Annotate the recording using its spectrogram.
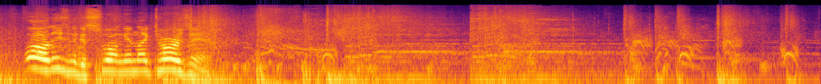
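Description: Punches and kicks land with sharp thuds in a fight.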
